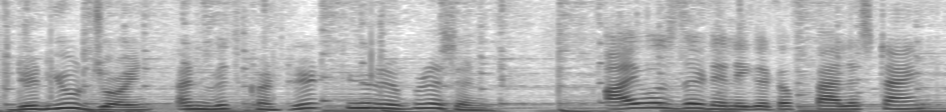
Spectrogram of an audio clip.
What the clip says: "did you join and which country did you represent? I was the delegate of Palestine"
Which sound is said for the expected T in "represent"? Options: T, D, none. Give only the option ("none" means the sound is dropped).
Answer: none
